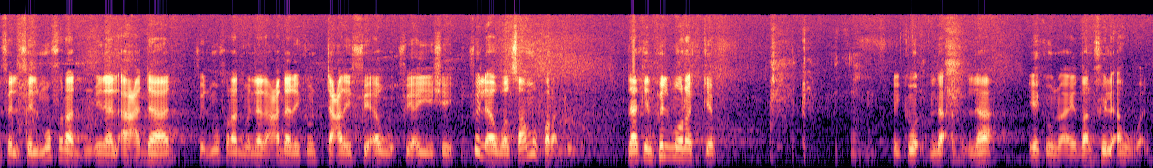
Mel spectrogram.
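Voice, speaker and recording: A man teaching a grammar lesson, asking his students questions and repeating key phrases slowly. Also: fairly high pitch, darkish tone, slight background noise.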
